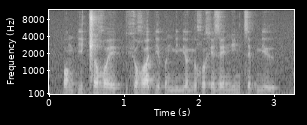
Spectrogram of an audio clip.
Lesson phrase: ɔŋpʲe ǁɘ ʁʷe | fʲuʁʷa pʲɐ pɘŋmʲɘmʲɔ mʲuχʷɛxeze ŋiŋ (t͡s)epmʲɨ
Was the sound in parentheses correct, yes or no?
yes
